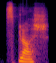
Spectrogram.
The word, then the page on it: splosh: Indian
